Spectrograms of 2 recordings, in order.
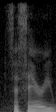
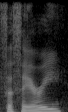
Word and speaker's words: Feferi: ever played the original either pronunciation of Feferi works. Okay, cool. I'll have to remember that one. I like Feferi just because it breaks up the name into three syllables, much like the others. It feels more uniform that way.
